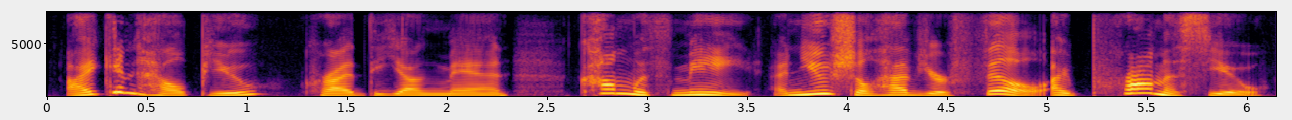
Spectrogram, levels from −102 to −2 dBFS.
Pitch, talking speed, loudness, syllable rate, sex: 225 Hz, 195 wpm, -18 LUFS, 4.3 syllables/s, female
